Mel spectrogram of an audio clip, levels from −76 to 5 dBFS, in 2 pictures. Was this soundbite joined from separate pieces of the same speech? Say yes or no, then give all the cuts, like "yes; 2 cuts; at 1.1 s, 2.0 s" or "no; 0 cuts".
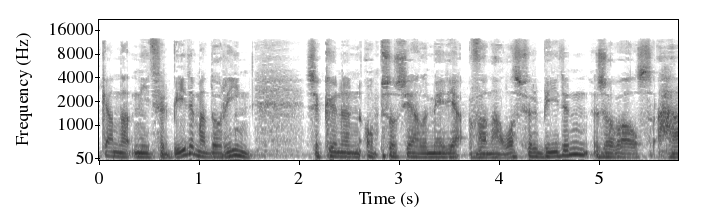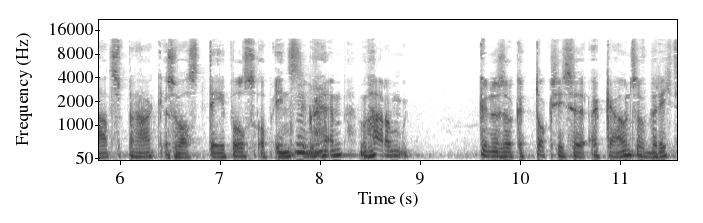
no; 0 cuts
